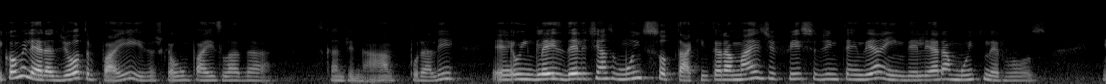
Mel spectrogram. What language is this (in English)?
Portuguese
